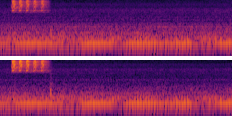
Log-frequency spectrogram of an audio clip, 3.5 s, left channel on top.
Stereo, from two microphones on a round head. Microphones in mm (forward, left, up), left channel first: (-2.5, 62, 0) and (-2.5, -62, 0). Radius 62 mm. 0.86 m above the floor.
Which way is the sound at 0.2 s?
30° right (ahead or behind).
